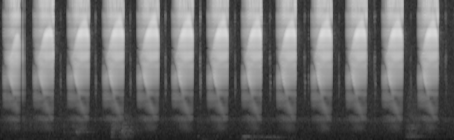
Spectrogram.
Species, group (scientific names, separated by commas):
Uromenus brevicollis, Orthoptera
